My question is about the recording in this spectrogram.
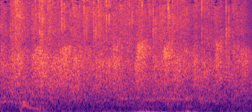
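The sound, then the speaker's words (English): Steady, dense audience applause, another round for performers, a broad wash of many hands clapping at a fairly loud, even level with no speech over it. “Let's give them another round of applause, everyone.”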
